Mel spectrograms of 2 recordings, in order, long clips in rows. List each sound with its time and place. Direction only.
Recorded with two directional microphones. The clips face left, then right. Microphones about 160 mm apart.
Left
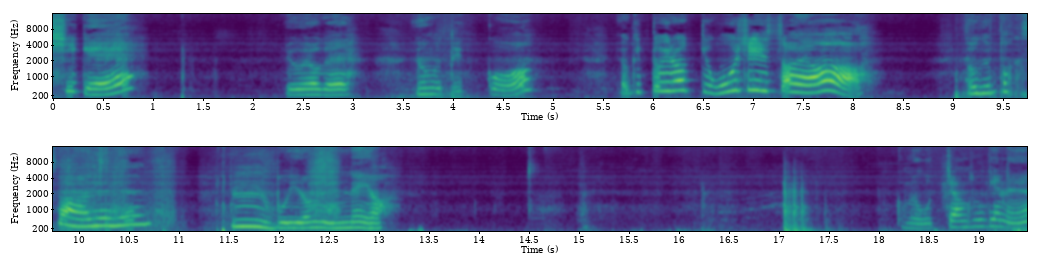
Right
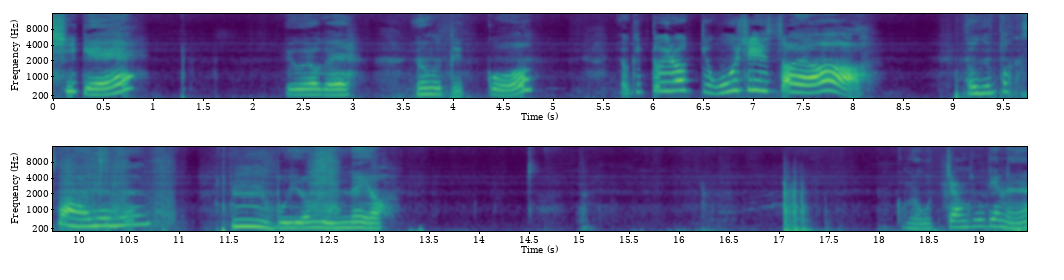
0.0 s speech: 10° right (ahead or behind)
2.3 s a child's voice: 5° right (ahead or behind)
3.3 s a sound: 40° right (ahead or behind)
4.4 s speech: 20° right (ahead or behind)
5.6 s a child's voice: 10° left (ahead or behind)
9.0 s a child's voice: 10° right (ahead or behind)
9.5 s a child's voice: 5° left (ahead or behind)
10.2 s a child's voice: 5° left (ahead or behind)
11.5 s speech: 20° right (ahead or behind)
12.3 s a child's voice: centre (ahead or behind)
12.6 s speech: 20° right (ahead or behind)
14.5 s a sound: 20° right (ahead or behind)
18.2 s a woman's voice: 10° right (ahead or behind)
18.9 s a woman's voice: 20° right (ahead or behind)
